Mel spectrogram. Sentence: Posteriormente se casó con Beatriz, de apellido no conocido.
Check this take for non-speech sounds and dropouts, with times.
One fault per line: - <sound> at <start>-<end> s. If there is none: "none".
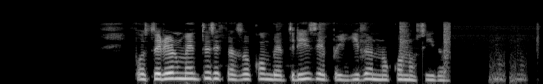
- laugh at 4.9-5.3 s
